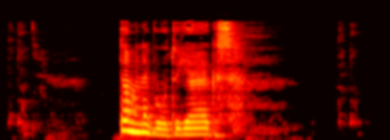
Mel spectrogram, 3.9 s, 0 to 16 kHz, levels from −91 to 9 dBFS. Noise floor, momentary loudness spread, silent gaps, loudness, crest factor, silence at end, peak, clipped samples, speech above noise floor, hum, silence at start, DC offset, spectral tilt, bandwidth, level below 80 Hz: -72 dBFS; 7 LU; none; -21 LUFS; 18 dB; 1.45 s; -8 dBFS; under 0.1%; 52 dB; none; 1.2 s; under 0.1%; -4 dB/octave; 9.4 kHz; -66 dBFS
